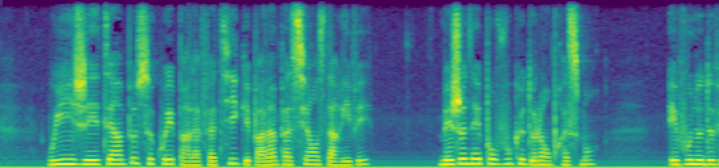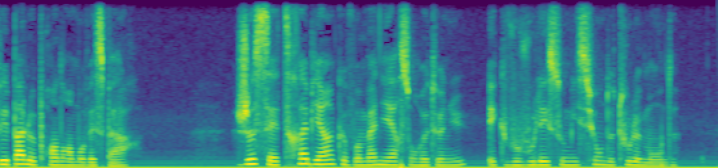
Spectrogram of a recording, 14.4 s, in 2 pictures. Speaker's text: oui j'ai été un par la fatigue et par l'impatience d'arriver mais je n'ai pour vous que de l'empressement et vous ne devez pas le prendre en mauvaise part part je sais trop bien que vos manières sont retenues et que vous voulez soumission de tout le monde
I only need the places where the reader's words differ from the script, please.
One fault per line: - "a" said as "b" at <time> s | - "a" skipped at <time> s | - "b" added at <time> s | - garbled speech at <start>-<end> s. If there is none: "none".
- "peu secoué" added at 1.2 s
- "part" skipped at 8.6 s
- "trop" said as "très" at 10.0 s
